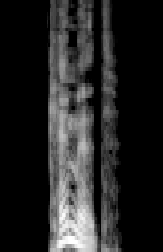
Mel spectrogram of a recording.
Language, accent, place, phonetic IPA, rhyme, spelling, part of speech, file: German, Germany, Berlin, [ˈkɛmət], -ɛmət, kämmet, verb, De-kämmet.ogg
- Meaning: second-person plural subjunctive I of kämmen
